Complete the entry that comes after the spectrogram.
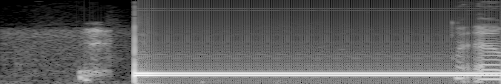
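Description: A dropped phone call: a sharp click, then a loud, steady electronic tone that holds unbroken for about two seconds, with a faint voice stirring just before and as it ends.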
